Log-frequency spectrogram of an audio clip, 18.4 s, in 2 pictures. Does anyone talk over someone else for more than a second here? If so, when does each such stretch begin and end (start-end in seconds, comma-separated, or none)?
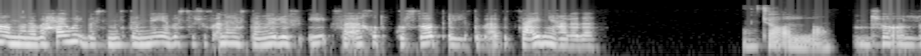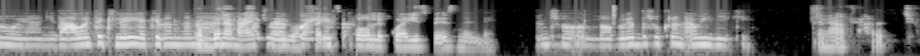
11.2-12.7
